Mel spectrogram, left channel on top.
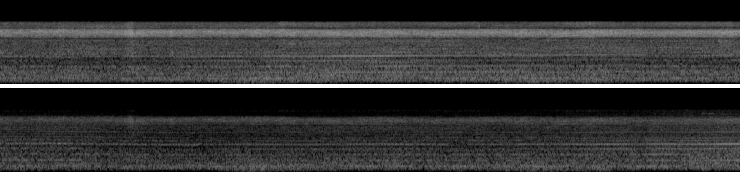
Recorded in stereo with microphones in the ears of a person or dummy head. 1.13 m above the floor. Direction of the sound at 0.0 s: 75° left (ahead or behind).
